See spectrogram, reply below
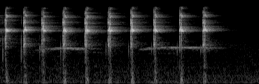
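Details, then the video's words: Lovebird in 'ngekek' trill, used to provoke rival lovebirds. Ten piercing high chirps come about four per second in an even series for two seconds, then stop. "Lovebird Ngekek Panjang PALING JITU Bikin Lovebird Lain EMOSI, BARU DENGAR SEBENTAR Langsung BUNYI"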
